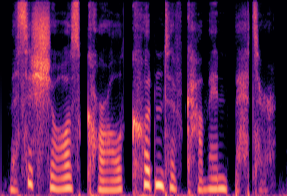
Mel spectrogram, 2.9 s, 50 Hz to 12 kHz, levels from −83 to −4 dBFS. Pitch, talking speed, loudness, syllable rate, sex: 190 Hz, 165 wpm, -20 LUFS, 4.0 syllables/s, female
